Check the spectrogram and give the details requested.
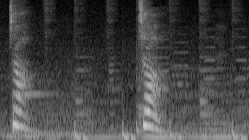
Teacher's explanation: this consonant is a tense version of CH it is pronounced with more tension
